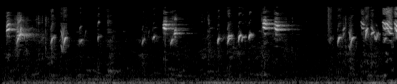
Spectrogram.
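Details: Goldfinch song for songbird training, a lively stream of high twittering, clipped chirps and short buzzy trills, running almost continuously.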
